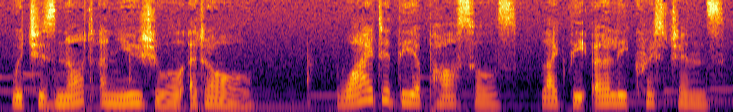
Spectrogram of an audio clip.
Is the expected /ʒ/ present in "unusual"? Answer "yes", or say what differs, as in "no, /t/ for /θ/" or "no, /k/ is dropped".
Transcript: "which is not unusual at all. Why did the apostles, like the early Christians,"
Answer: yes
